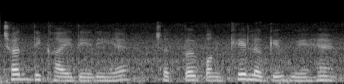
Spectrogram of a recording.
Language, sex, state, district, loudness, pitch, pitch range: Hindi, female, Punjab, Pathankot, -17 LUFS, 190 Hz, 175-210 Hz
